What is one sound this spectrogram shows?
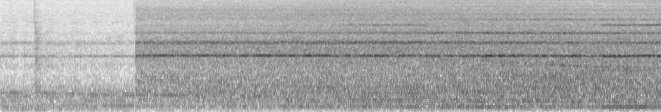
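An electric train hums loudly while standing nearby.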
